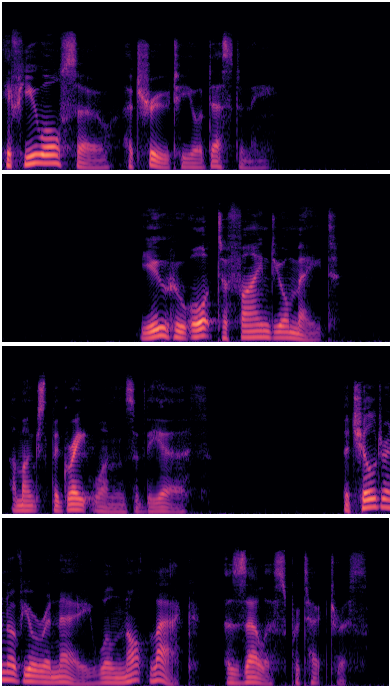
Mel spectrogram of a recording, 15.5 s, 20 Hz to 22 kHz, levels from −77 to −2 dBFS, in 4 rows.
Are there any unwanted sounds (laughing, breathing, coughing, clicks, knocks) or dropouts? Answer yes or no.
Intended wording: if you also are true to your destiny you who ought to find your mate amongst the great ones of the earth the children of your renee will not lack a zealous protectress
no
